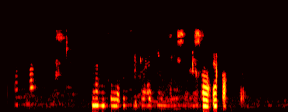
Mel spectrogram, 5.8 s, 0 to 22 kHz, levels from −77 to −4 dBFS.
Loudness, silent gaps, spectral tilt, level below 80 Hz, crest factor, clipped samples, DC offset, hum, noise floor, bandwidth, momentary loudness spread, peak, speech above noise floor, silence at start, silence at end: -23 LUFS; none; -4 dB/octave; -70 dBFS; 24 dB; under 0.1%; under 0.1%; none; -69 dBFS; 7.8 kHz; 24 LU; -2 dBFS; 45 dB; 0.6 s; 0.95 s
